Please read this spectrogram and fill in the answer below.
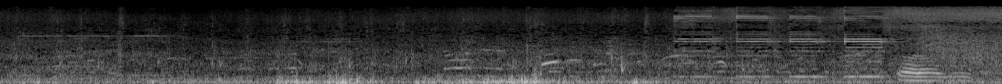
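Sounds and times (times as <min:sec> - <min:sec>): wind buffeting microphone: 0:00.0 - 0:07.4.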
